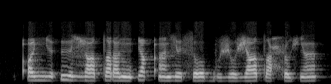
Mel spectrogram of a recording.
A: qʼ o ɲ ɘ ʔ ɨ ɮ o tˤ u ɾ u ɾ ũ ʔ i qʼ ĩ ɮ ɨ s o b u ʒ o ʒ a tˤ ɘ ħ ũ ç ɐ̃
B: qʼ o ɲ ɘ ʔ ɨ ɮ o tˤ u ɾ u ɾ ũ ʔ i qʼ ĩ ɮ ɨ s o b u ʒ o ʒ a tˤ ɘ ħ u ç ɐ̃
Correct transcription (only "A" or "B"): B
